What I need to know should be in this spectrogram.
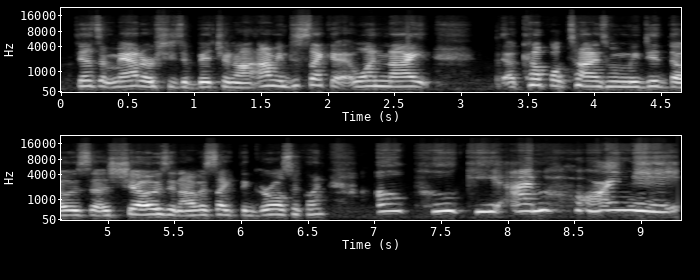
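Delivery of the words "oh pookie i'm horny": put-on high, slow cooing baby talk. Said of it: "Like, baby talk all the time".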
